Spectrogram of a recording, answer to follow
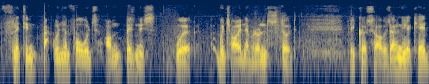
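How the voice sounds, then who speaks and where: A man at a moderate pace, ordinary pitch variation, noticeable background noise. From English Midlands, Banbury. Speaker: war survivor. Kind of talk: testimony.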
